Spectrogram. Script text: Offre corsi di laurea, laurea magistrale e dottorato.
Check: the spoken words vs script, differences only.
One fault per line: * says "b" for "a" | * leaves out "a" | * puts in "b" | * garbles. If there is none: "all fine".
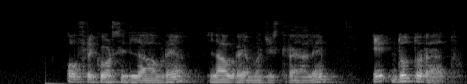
all fine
